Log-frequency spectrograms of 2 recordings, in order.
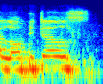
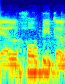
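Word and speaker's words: L'Hôpital: ওকে, এই যে আমি যেটা লপিটালস রুল বললাম, এটা উচ্চারণ কিন্তু লপিটালস হবে বা হপিটাল বলে আর কি, এল হপিটাল, এসটা উচ্চারণ হয় না আসলে, একসাথে বললে লপিটাল অথবা এল হপিটাল।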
